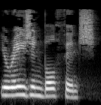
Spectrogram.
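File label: "Eurasian bullfinch", English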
